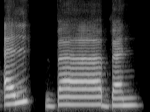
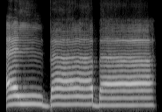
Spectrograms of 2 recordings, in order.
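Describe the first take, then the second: First: The word ends with an n sound. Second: The word ends with an a vowel. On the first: The reader continues past the word. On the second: The reader stops on the word.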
